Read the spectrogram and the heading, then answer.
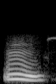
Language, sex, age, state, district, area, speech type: Tamil, female, 30-45, Tamil Nadu, Tirupattur, rural, conversation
